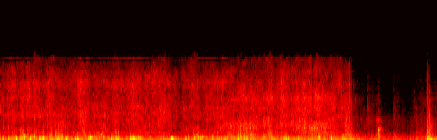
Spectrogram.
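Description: Running water rinses the removed parts of a juicer machine, no soap used, a steady trickling and splashing that stays fairly loud throughout and thins out near the end.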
